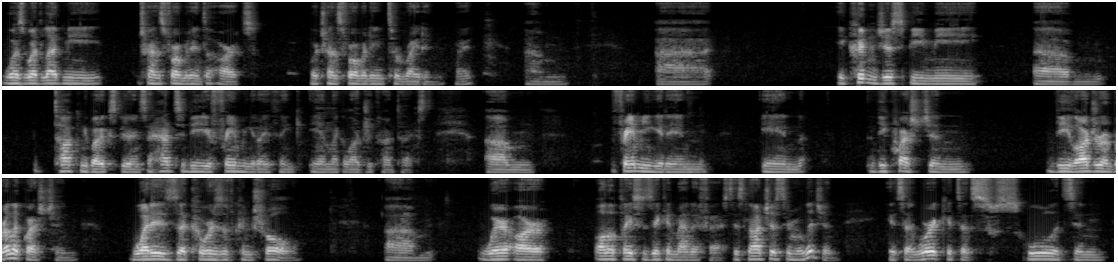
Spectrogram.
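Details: Stuttering in an adult male writer who describes himself as a person who stutters, speaking in a podcast interview.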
